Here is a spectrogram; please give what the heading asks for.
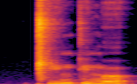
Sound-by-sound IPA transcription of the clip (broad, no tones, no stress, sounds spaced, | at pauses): ǁʰ i ŋ k i ŋ ɤ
